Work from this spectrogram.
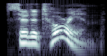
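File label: "sudatorium", British English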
